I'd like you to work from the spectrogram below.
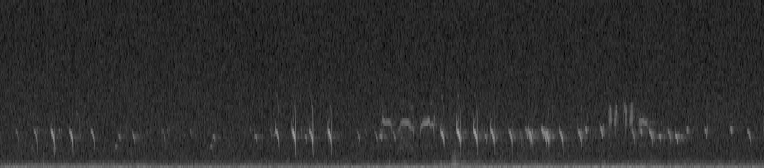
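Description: Faint, high chirps and short peeping calls of birds, adults feeding their young, scattered in quick clusters over a low, steady background rumble.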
